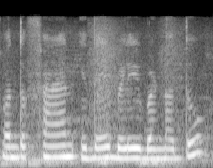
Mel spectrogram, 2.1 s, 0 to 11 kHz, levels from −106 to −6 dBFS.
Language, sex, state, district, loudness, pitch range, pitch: Kannada, female, Karnataka, Koppal, -13 LUFS, 200-225 Hz, 210 Hz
